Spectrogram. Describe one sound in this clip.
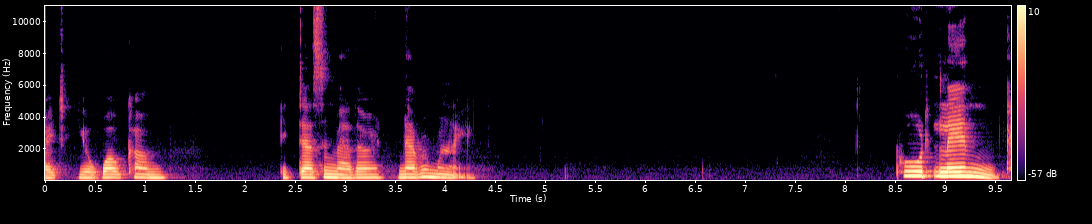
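A young woman speaks clearly and slowly into a close microphone, pausing between phrases.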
